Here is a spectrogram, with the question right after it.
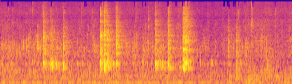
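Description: Yogurt being stirred into fried masala and beef in a pot for nihari: a spoon scrapes and clanks against the metal in several short bursts, with a soft sizzle underneath and no talking.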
